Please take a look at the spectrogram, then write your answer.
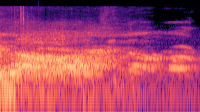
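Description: A large crowd at a religious lecture roars religious slogans back in unison, a loud, close burst of many voices shouting together that fades over about two seconds.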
